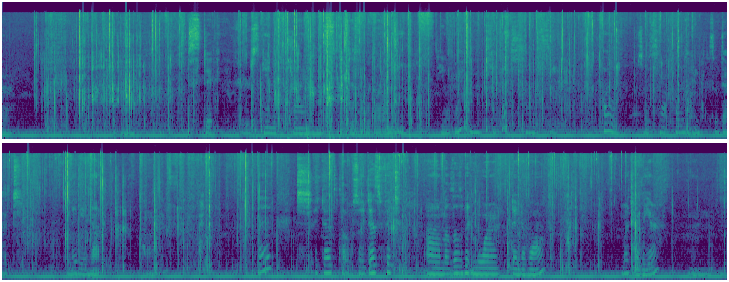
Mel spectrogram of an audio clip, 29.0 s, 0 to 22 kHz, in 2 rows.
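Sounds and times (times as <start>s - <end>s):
steady low hum: 0.0s - 29.0s
bag rustling and crinkling: 0.6s - 28.0s.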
